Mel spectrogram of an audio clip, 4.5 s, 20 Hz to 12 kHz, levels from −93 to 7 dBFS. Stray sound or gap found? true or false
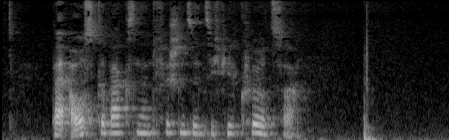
false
